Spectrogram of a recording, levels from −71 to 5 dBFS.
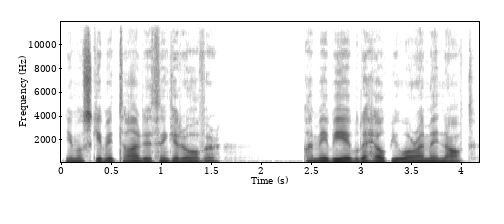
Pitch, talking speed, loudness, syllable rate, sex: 100 Hz, 285 wpm, -18 LUFS, 6.7 syllables/s, male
